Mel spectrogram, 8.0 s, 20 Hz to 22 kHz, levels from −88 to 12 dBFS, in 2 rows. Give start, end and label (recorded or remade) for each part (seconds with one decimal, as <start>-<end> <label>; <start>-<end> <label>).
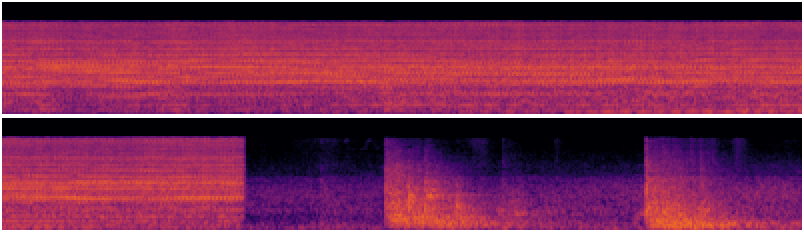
0.0-1.3 recorded; 1.3-1.9 remade; 1.9-5.3 recorded; 5.3-6.0 remade; 6.0-8.0 recorded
